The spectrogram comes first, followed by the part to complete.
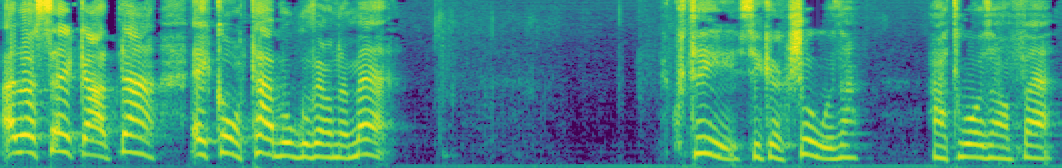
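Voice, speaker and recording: Warm-voiced older Québécois woman. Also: on the high side. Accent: Québécois French. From Quebec. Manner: animated, repeats words, stammers in rushes. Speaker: speaker giving religious testimony. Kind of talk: emotional personal testimony.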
